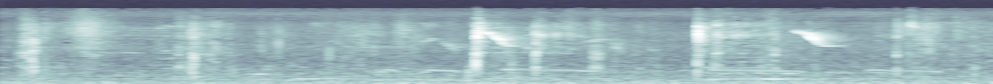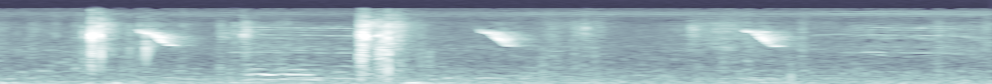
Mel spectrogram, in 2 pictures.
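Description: Songbirds calling: one repeats a short whistled note that falls in pitch, four times about a second and a half apart, among sharp high chirps from others.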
